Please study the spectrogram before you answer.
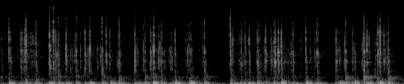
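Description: Continuous fingertip typing on a HyperX Alloy Core RGB plastic membrane gaming keyboard with a foam mod, black plastic body, black plastic keycaps and a hollow case. Rapid, soft, muted key presses with a deep low thump and light clicky highs come in bursts with brief pauses.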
